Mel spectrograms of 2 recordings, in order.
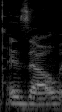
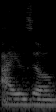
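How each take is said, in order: First: The name starts with an 'eh' sound. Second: The name starts with an 'eye' sound. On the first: This is how the owner says the name. "Ezel is how you say it" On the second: This is how many other people say the name. "I know a lot of people say Izel"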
